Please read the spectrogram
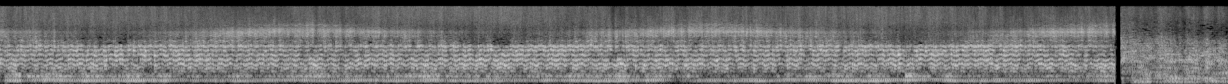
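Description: Heavily processed electronic effect audio: a loud, dense buzzing chord of stacked tones that warble, with a flanger-like sweep rising and falling about every three seconds. It cuts off abruptly about eleven seconds in, and a different, rougher processed sound takes over.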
